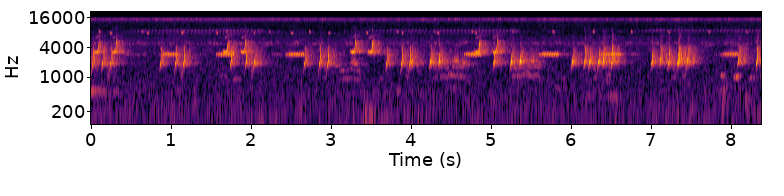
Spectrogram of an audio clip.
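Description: Common quail give short, sharp, liquid notes in quick clusters, overlapping and repeated throughout at a high pitch, with faint insect hiss beneath.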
